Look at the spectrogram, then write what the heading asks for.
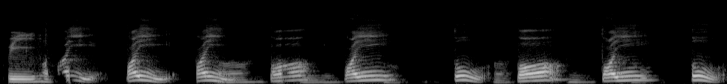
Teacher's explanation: Coba perhatikan bibir saya nggak gerak tapi tetap dia bunyi tebal karena pakainya lidah.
